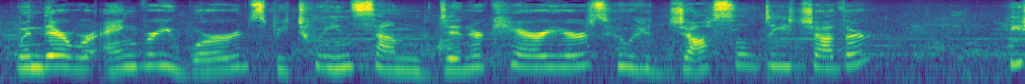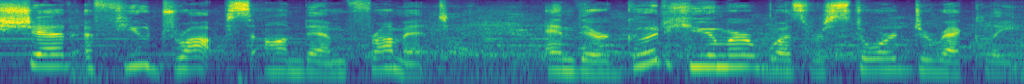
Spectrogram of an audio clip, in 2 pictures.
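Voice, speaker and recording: A woman narrating a Victorian tale as a live dramatic reading. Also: fairly high pitch. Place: live in a church. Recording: reverberant hall.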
